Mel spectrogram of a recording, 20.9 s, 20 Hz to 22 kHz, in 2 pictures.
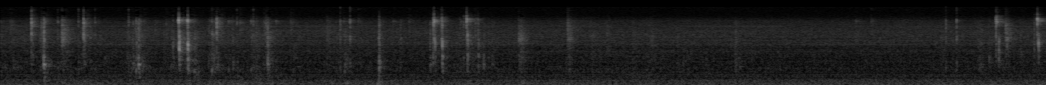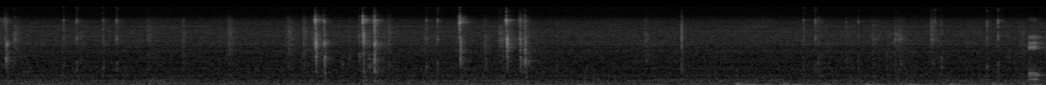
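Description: Keyboard shortcuts are typed in 3D modeling software, with steady close clicks and irregular bursts of keystrokes continuing throughout and no voices.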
